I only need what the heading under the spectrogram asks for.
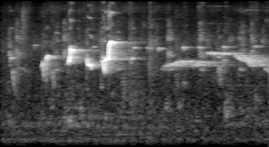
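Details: Ruby-throated bulbul lure song: three or four short, bright, rising whistled notes in quick succession, then a drawn-out, slightly wavering whistle that slowly falls away, with a quiet low murmur underneath.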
